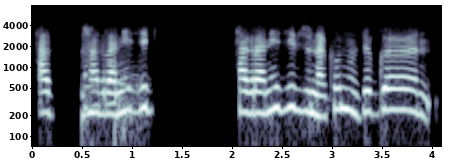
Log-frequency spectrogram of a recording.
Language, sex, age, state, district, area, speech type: Bodo, female, 18-30, Assam, Chirang, urban, conversation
